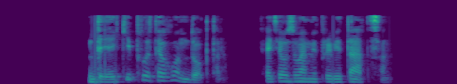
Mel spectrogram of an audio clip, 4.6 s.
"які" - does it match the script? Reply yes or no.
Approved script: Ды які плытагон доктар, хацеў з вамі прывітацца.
yes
